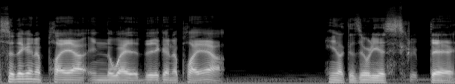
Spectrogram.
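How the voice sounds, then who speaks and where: Over music in the background, the voice stays monotone with flat intonation. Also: man. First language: not English. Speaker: astrology vlogger. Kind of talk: off-the-cuff personal reflection. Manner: halting, many fillers.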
